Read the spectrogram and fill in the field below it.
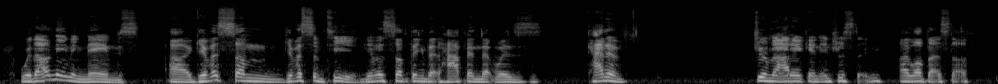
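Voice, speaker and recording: Somewhat breathy and medium in pitch, a man's voice moves at a moderate pace with ordinary pitch variation. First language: French. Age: 20s. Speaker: podcast host. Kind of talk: casual interview. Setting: in a car.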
